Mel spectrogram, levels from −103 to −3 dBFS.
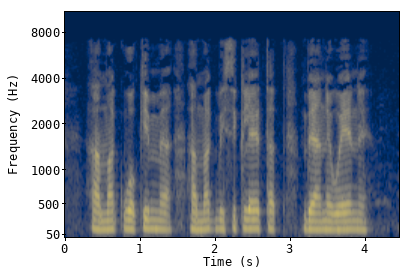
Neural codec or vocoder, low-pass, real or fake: none; 7.2 kHz; real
